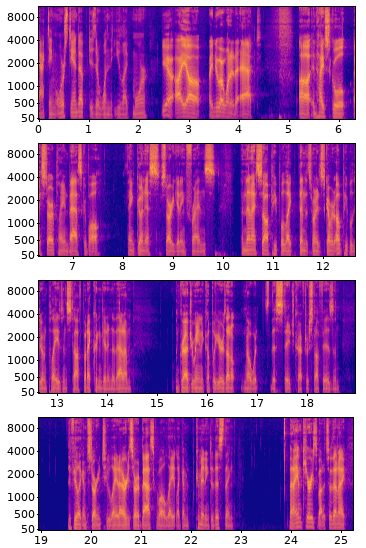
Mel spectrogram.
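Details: Adult man speaking; normal conversational speech.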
